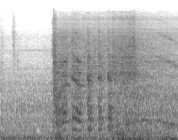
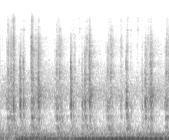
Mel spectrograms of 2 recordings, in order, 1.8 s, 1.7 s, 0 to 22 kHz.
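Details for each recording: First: 2005 Honda Odyssey after starter replacement (previously only clicking): brief crank that catches quickly and settles into a steady idle; cranks and starts cleanly. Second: 2005 Honda Odyssey, key cycled: quick, sharp clicks about six times a second with no cranking as the starter solenoid tries to engage; owner concludes the starter needs replacing.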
